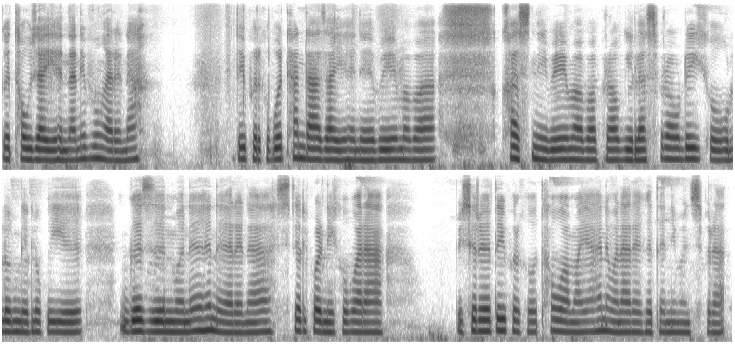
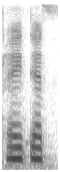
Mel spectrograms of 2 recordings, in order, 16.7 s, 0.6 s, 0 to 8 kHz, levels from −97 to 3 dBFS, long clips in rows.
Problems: low volume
